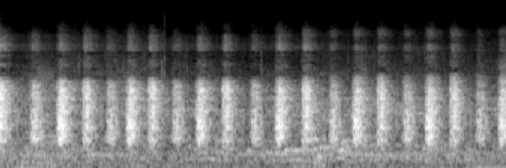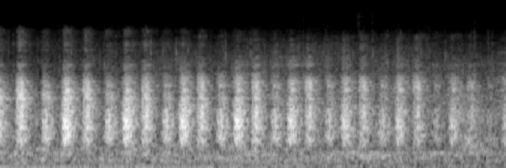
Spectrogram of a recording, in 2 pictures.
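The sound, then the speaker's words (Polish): Rhythmic chuffing of a model steam locomotive running on a large model railway layout in the Oliwa shopping centre, steady puffs repeating about three times a second, prominent, gradually easing slightly in loudness, with no voices. “Dzięki temu każda lokomotywa zatrzymuje się lub rusza, nadaje sygnały dźwiękowe.”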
